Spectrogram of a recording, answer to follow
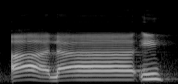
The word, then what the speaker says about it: آلاء: اور دوسرا یہ کہ آلاء یہ غلط تلفظ ہے. ٹھیک ہے, اے نہیں ہے یہ, آلائی آلائی آلائی.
